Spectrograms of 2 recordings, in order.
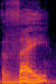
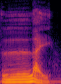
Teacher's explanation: quite often with Chinese speakers, instead of saying they, you'll say lay. So l instead of the.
